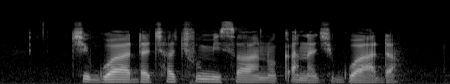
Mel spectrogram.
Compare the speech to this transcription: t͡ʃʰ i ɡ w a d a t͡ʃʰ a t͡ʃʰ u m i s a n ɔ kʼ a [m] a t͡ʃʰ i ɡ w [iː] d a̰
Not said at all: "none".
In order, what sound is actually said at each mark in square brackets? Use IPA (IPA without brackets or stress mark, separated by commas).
n, aː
